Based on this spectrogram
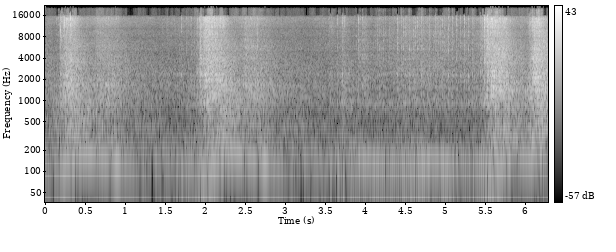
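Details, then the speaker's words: Wrecked 2014 Dodge Viper TA under rebuild, V10 with straight-pipe exhaust: loud deep quick blips bouncing off the rev limiter and dropping back each time; healthy revving to rev limiter. "oh my gosh dude I bounced it off the rev limiter man I just wanted to hear it I don't know how it's gonna sound on camera because it's freaking so loud"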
